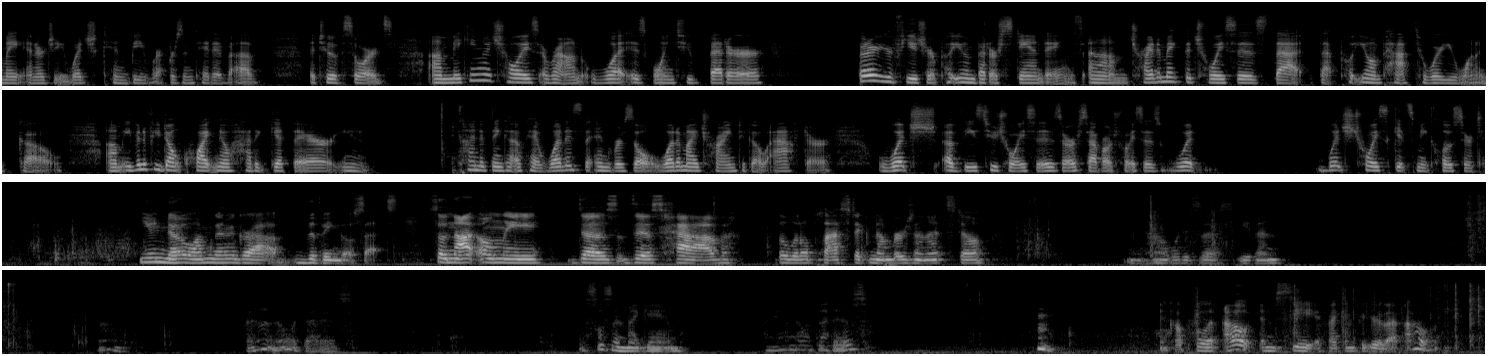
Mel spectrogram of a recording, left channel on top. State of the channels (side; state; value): both; different; correlation 0.00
